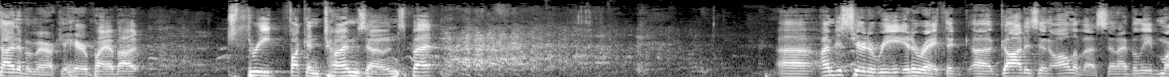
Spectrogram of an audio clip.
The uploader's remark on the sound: Live from the Maui Comedy Festival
